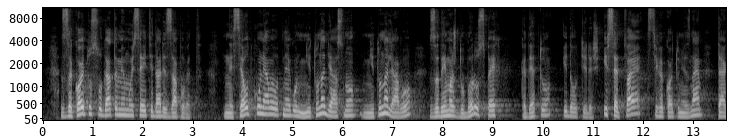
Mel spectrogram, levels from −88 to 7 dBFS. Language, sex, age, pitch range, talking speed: Bulgarian, male, 30-49, 110-160 Hz, 155 wpm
